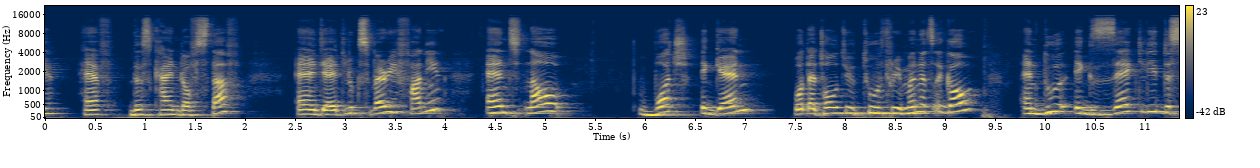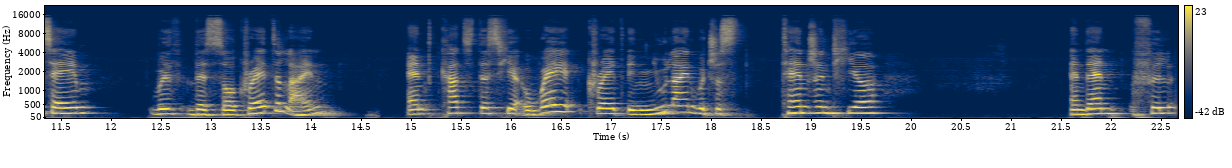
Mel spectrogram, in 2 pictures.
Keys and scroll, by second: 4.6 shift+e.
